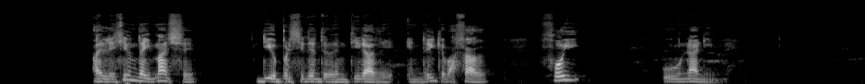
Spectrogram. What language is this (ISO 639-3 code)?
glg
